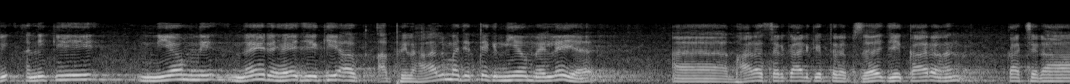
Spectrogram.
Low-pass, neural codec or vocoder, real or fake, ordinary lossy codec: 7.2 kHz; codec, 16 kHz, 8 kbps, FreqCodec, smaller model; fake; none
